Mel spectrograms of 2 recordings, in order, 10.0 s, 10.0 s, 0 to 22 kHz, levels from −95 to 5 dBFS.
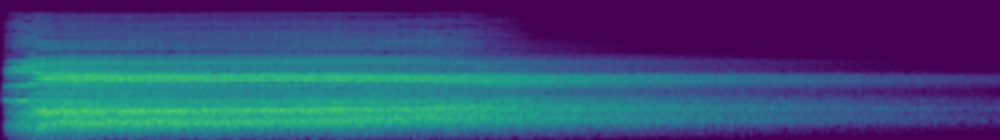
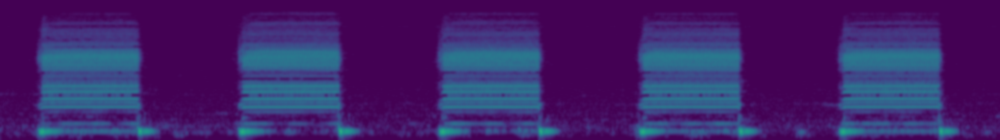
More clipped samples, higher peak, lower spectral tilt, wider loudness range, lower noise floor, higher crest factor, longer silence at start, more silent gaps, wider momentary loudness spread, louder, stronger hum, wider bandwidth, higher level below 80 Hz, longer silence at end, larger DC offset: neither; first, -4 dBFS vs -26 dBFS; about the same, -2 dB/octave vs -3 dB/octave; first, 19 LU vs 2 LU; second, -65 dBFS vs -77 dBFS; about the same, 18 dB vs 16 dB; second, 0.05 s vs 0.35 s; neither; first, 19 LU vs 8 LU; first, -18 LUFS vs -41 LUFS; neither; about the same, 15.5 kHz vs 16 kHz; first, -72 dBFS vs under -90 dBFS; first, 2.8 s vs 0.4 s; neither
